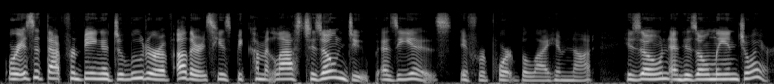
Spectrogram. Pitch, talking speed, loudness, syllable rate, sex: 230 Hz, 250 wpm, -18 LUFS, 5.5 syllables/s, female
